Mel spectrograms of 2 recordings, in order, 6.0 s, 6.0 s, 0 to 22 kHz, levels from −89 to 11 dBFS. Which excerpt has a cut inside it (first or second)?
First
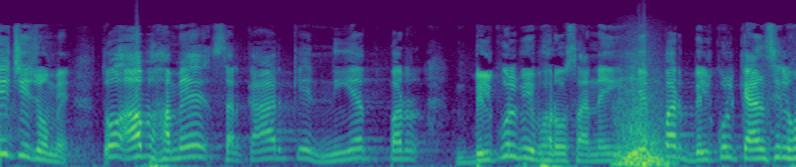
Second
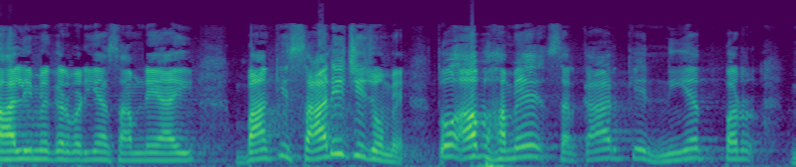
first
